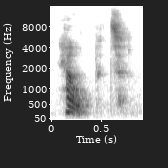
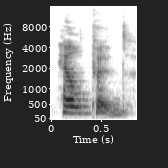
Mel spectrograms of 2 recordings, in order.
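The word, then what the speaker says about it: helped: This becomes /helpt/. It's not /helpɪd/ or /helpɪt/. It's /helpt/.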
